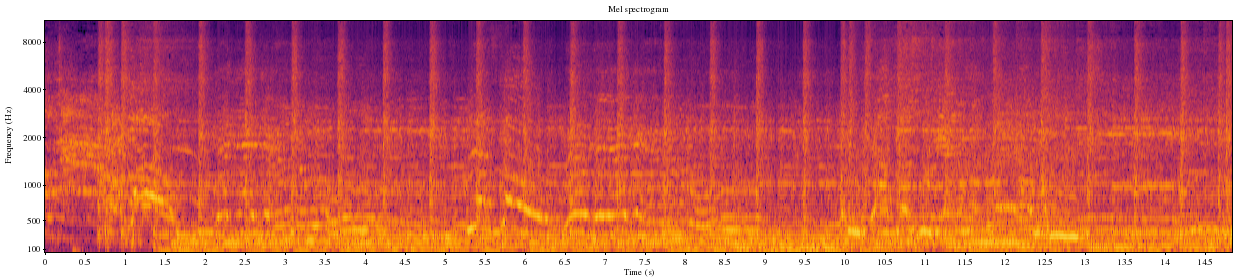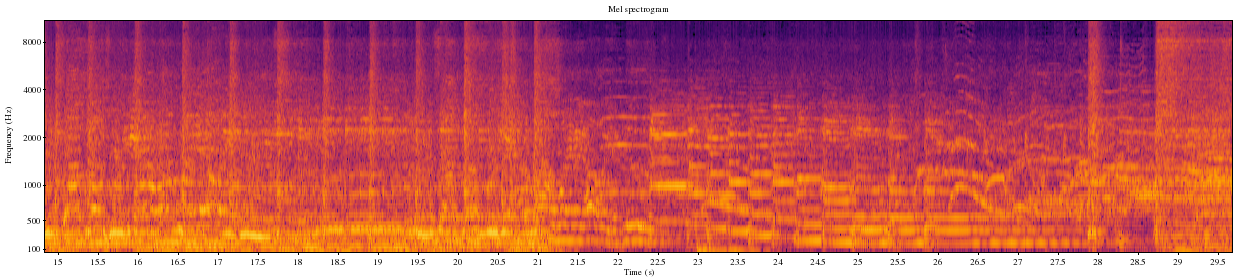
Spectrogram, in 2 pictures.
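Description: Live rock and roll band playing: a singer over guitar, bass and drums with a steady beat. About two-thirds of the way through, the drums stop and the guitar and bass carry on alone, and the drums come back in near the end.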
